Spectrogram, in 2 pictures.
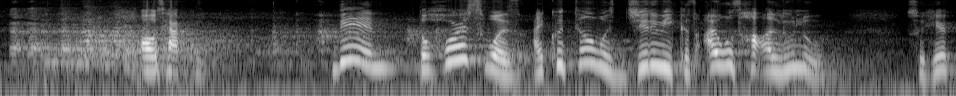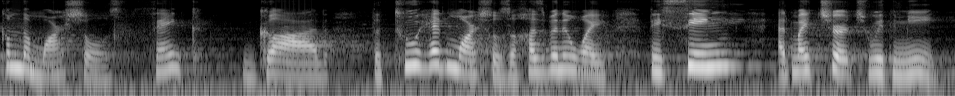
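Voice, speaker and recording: Woman, Hawaiian accent, middle-aged, animated storyteller, long hall reverb. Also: mid-range voice, measured pace. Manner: animated, lively storyteller who acts out other people's voices. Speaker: guest speaker and educator. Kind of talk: storytelling talk to an audience. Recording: echoey hall, faint background noise.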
